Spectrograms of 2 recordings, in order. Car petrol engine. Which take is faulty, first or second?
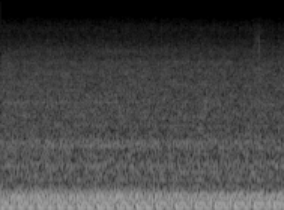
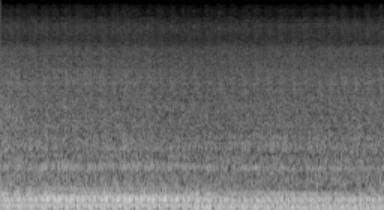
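first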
